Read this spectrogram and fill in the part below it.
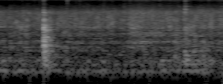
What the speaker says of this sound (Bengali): এবার এটা একটুখানি কষাবো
